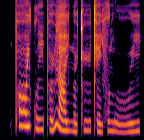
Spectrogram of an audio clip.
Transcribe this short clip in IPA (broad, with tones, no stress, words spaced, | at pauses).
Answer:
pʰɔː˥j kʷiː˨pʰɵ˨˥ɥlaː˨j n̪ɵ˨˩ɥkʰyː˨t̪ʰe˨˩j fʊ˧ŋwuː˨˧j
